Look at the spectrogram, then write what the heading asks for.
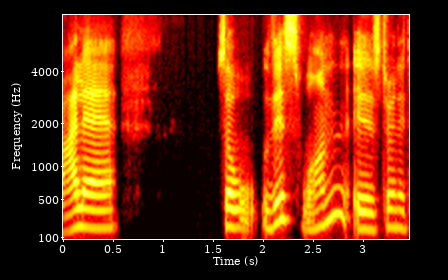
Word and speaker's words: على: with no dots, and it would be pronounced as if we have alif. So ala.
